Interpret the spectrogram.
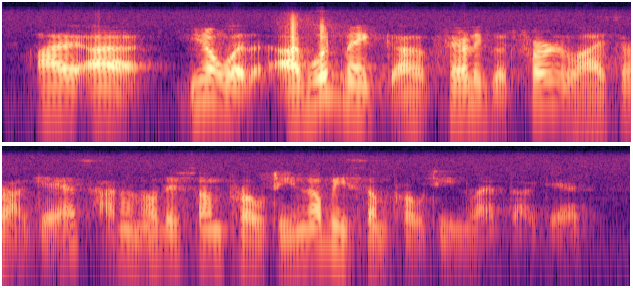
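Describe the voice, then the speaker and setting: A woman with an American accent, a very fast pace, very wide pitch swings and vocal fry. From Utah. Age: 60s. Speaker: atheist activist. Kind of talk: interview. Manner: halting.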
